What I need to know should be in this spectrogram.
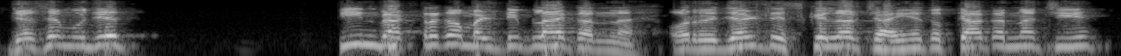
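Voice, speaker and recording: A man's voice: high-pitched, normal speed, bright, forceful tone, highs cut off. A man teaching a math lesson online, explaining step by step and quizzing his students as he goes. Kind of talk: online exam-prep lecture.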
